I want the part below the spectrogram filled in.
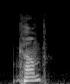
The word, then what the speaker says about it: Kump: Is that correct? Kump? K-U-M-P? Okay. I'm just going to leave that one alone. – You got the pronunciation down. It's all good.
